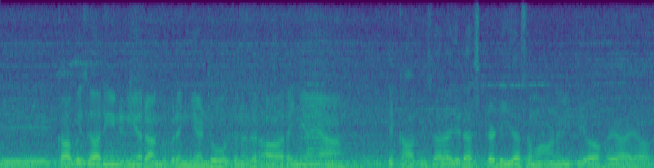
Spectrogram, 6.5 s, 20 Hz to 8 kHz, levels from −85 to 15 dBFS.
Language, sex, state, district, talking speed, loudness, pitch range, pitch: Punjabi, male, Punjab, Kapurthala, 200 wpm, -17 LUFS, 110-125 Hz, 115 Hz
